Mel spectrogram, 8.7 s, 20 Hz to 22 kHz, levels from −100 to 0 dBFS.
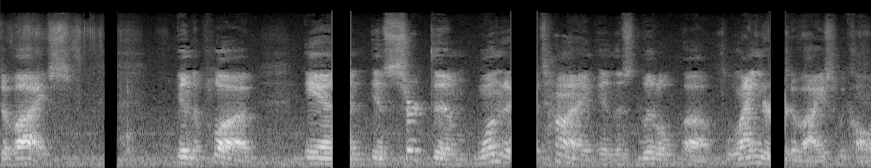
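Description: At 1.03, 3.31, 5.10 and 7.70 s the sound cuts to dead silence for about 137, 189, 267 and 153 ms, then resumes where it stopped. This is likely a Bluetooth stall, where the headphones' buffer ran dry awaiting resent packets. Each gap shows as a flat waveform and a blank vertical band on a spectrogram.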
